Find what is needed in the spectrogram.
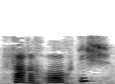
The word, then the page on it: facheràrtig: Bas-Rhin; Herrlisheim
